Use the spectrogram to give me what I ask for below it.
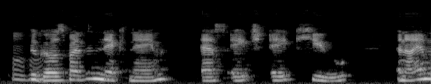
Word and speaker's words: Shaq: Iraq, and I said shock. Oh, no. And she said, well, this chapter that you just posted is great, except that his name is pronounced Shaq.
